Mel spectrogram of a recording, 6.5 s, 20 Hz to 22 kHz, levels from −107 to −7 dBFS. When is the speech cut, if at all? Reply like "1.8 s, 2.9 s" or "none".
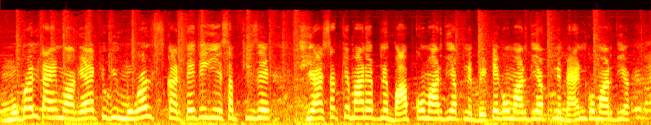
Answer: none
